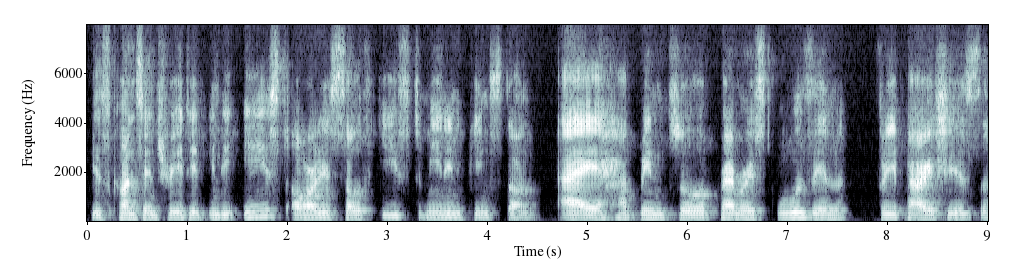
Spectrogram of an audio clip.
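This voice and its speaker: A woman from Jamaica with a Jamaican accent, a guest author telling her background in a measured way, listing many details. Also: low-pitched, steady tone, creaky, muffled recording. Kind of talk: interview.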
